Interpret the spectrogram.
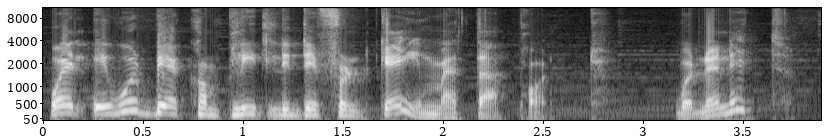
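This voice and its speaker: This young Swedish man is livestreaming, reading chat questions aloud and answering them in a pompous weeaboo persona sprinkled with Japanese words. His voice sits on the high side with a fairly bright tone and wildly swooping pitch, and he talks briskly. He keeps restarting hesitantly with lots of "uh"s, while faint music plays behind him.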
